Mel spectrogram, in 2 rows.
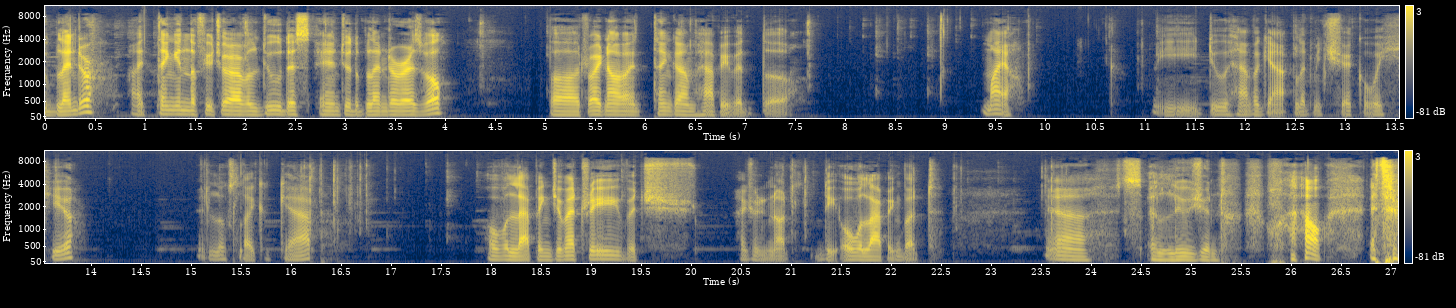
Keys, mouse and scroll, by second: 1.3 shift+click, 2.2 shift+click, 2.2 alt+click, 2.6 alt+right click, 3.2 shift+click, 3.4 shift+click, 4.5 alt+click, 5.1 alt+middle click, 5.3 alt+right click, 5.5 alt+click, 6.7 shift+click, 7.0 shift+click, 7.8 alt+click, 8.1 alt+right click, 8.4 alt+middle click, 8.6 alt+right click, 8.9 alt+middle click, 9.2 alt+right click, 9.5 alt+scroll down 1, 10.0 right click, 11.0 right click, 11.2 alt+middle click, 11.4 alt+right click, 12.6 alt+middle click, 13.4 scroll down 2, 15.2 w, 15.5 alt+right click, 15.7 alt+click, 16.5 ctrl+z, 17.0 alt+click, 17.6 alt+middle click, 17.9 alt+right click, 18.2 alt+click, 19.4 alt+middle click, 19.7 alt+scroll down 1, 19.9 alt+click, 21.1 q, 21.3 right click, 22.8 alt+click, 23.9 ctrl+click, 24.1 ctrl+click, 24.4 scroll down 1, 24.7 alt+click, 26.9 alt+middle click.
